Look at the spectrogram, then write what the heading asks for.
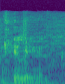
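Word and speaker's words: Cillian: Murphy went vegan and it's pronounced Killian sorry as I just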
